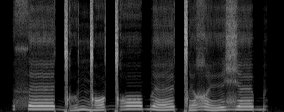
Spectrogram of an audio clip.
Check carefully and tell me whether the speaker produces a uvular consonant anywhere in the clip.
yes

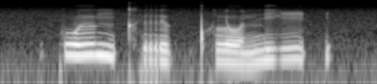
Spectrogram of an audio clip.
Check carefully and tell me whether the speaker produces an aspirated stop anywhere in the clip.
yes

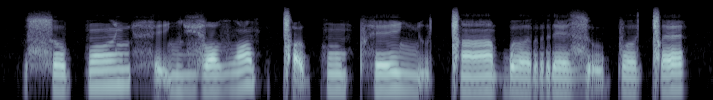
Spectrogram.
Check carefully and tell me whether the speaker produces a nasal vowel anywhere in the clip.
yes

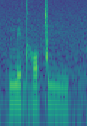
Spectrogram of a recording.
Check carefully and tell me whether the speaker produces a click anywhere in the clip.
yes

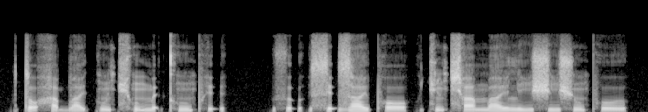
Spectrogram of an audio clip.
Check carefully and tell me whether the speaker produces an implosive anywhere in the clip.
no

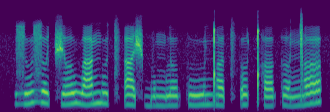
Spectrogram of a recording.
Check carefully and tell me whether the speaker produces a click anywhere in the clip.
yes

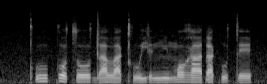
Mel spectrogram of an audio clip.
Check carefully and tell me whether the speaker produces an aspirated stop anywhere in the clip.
no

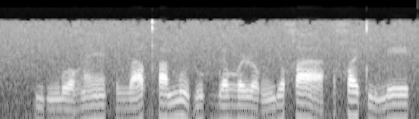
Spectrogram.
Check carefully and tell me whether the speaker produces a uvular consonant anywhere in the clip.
yes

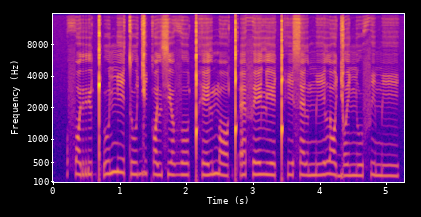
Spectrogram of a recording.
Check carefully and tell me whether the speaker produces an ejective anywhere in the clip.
yes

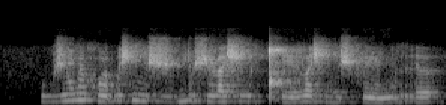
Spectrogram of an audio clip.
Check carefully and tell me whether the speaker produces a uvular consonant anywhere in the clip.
yes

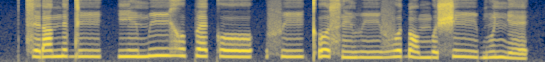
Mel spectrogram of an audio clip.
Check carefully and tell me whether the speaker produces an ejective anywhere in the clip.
yes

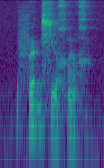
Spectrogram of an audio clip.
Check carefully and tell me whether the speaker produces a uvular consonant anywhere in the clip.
yes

